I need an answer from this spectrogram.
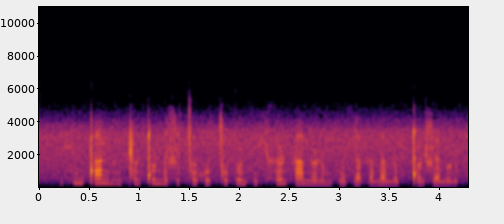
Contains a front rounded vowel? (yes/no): yes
